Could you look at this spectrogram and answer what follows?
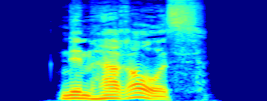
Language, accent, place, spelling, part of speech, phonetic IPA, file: German, Germany, Berlin, nimm heraus, verb, [ˌnɪm hɛˈʁaʊ̯s], De-nimm heraus.ogg
- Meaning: singular imperative of herausnehmen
